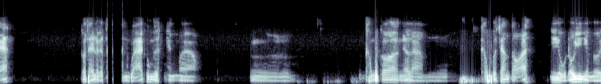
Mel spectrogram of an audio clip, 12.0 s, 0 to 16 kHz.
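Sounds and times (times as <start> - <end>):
man's drawn-out syllable: 8.2 - 9.8.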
